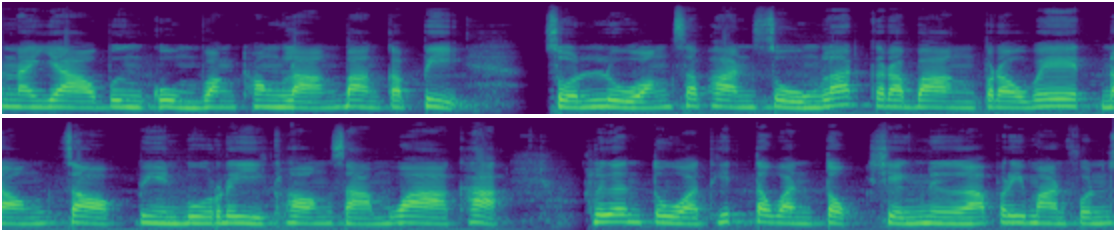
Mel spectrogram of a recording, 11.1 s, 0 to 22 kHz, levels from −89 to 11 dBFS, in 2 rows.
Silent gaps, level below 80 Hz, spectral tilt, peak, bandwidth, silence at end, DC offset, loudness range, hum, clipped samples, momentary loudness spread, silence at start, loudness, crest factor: 2.63-2.71 s; -62 dBFS; -6 dB/octave; -6 dBFS; 16.5 kHz; 0 s; 0.2%; 1 LU; none; under 0.1%; 4 LU; 0 s; -20 LUFS; 14 dB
